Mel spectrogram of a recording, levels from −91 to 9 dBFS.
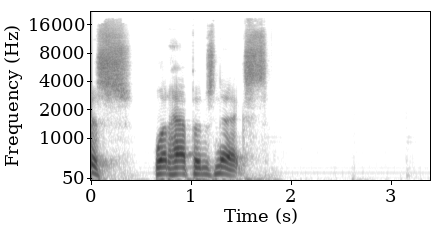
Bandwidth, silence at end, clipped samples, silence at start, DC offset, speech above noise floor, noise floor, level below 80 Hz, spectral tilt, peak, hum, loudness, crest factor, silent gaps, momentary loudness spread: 18.5 kHz; 1.65 s; under 0.1%; 0 s; under 0.1%; 59 dB; -82 dBFS; -60 dBFS; -4.5 dB/octave; -6 dBFS; none; -24 LUFS; 20 dB; none; 13 LU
